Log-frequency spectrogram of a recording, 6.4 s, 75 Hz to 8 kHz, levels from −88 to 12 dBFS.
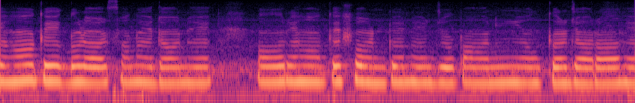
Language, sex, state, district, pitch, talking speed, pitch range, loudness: Hindi, female, Bihar, West Champaran, 195 Hz, 170 wpm, 190-200 Hz, -14 LUFS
